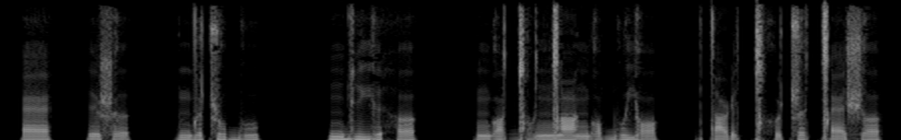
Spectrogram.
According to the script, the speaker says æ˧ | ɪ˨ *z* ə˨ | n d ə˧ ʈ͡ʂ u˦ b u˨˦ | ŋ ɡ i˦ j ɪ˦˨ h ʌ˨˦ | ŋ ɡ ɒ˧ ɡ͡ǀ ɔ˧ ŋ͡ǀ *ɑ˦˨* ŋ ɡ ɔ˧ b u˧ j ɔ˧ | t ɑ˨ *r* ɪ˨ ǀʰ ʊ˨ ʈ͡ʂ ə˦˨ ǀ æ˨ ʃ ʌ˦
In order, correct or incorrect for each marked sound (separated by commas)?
incorrect, correct, incorrect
